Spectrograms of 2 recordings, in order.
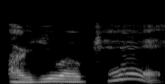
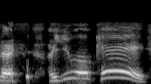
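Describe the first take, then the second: First: Very soft, slow, lower check-in; hushed concern. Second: High, exaggerated questioning; high-pitched checking. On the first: Retold or imitated. He goes over to the fallen man, hushed. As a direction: act out gently asking after someone collapsed. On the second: He asks the fallen man, high and exaggerated. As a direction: replay the question in a raised, put-on voice.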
